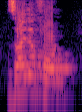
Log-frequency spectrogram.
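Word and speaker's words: xylophone: ওয়ার্ডের প্রথমে যদি x বসে, সেই ক্ষেত্রে আমরা যা সাউন্ড উচ্চারণ করব বা বাংলায় বর্গীয় সাউন্ড উচ্চারণ করব, যেমন জাইলোফোন, জেরক্স, জিনন এটসেট্রা।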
